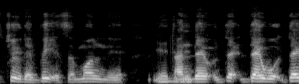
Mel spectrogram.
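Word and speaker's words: Molineux: I can't say Molyneu. Molyneu. Yeah, Molyneu. Yeah, M. It's M. Yeah, that's right. It's true. That is facts. That is true. They beat us at Molyneu and they they were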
